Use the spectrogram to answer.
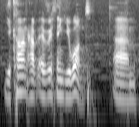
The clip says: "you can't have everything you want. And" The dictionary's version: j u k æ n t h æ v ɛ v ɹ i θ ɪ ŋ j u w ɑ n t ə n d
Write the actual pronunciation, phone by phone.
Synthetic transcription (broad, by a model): j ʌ k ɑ n t h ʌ v ɛ v ɹ i θ ɪ ŋ j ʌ w ɑ n t ə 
